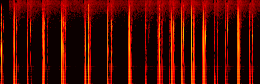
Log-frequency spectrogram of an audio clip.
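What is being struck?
Plastic mini lavalier microphone tapped with a wooden stick.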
